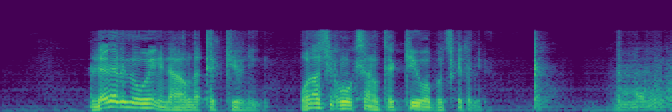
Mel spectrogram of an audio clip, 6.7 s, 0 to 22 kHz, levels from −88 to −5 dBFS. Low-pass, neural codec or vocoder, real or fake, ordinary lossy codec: 7.2 kHz; codec, 16 kHz in and 24 kHz out, 0.6 kbps, FireRedTTS-2 codec; fake; none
